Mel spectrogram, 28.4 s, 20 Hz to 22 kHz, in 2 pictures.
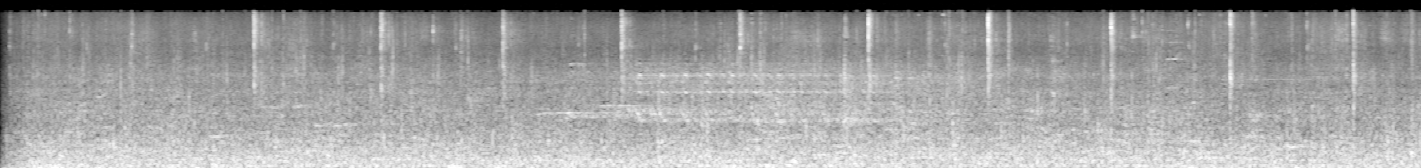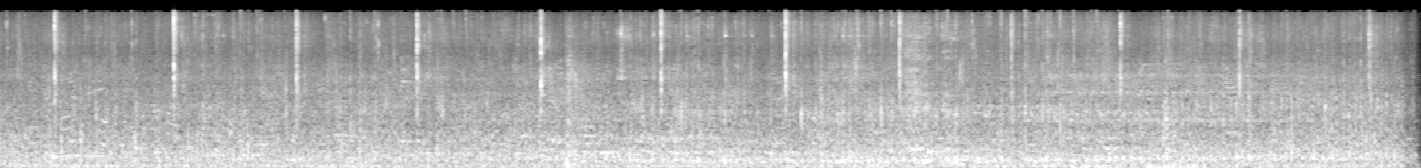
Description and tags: Street atm
Pedestrian street in Birmingham, UK. You can hear the seagulls. Recorded with Zoom H5.
city, field-recording, street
